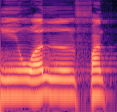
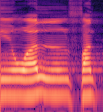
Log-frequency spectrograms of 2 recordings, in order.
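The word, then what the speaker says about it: الفتح: Yang jelas tidak boleh dibaca fattah. Enggak boleh fatah. Berarti kalau fatah berarti taknya itu hidup. Padahal taknya ini ma mati. Ini ikhfa bimaknal jadid ya. Jadi bacanya idza ja nasrullahi wal fatah. Kalau dimunculkan gini wal fatah gitu kalau dimunculkan. Tapi haknya muncul separuh saja. Idza jaa nasrullahi wal fath. Wal fath.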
